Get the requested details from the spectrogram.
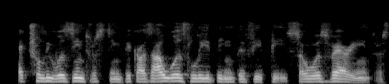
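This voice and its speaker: A man with a Portuguese accent has a dark, mellow tone. The sound is dry and close with no echo, against a quiet background. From Portugal. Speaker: project management speaker. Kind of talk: conference presentation.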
